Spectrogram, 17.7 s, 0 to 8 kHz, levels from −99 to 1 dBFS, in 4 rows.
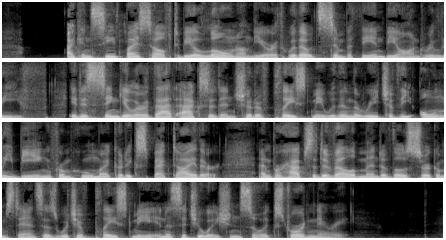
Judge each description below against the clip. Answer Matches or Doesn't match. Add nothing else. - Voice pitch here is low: Matches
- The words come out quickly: Doesn't match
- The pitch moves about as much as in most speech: Doesn't match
